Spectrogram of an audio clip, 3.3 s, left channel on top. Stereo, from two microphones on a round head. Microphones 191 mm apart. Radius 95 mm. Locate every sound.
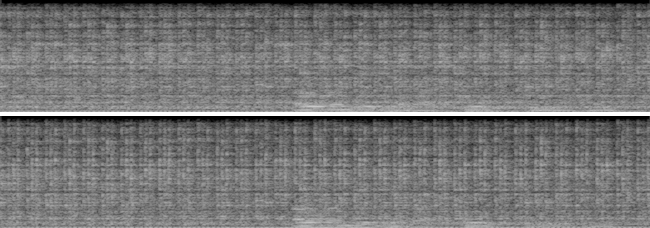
0.0 s an engine running: 15° right (ahead or behind), 1.1 m
1.4 s a man speaking: 80° right, 3 m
